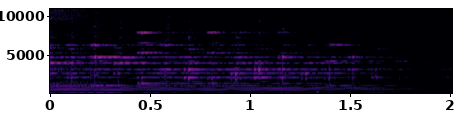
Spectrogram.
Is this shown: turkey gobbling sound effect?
no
